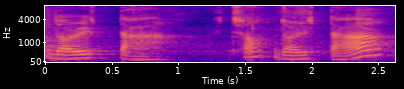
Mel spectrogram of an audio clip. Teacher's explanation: 리을 비읍, 리을 시옷, 리을 티귿이 오게 될 경우에는 이렇게 리을로 발음이 됩니다. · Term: 자음이 탈락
